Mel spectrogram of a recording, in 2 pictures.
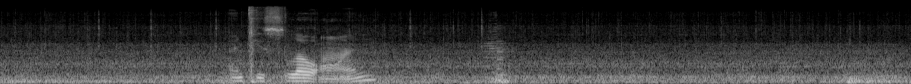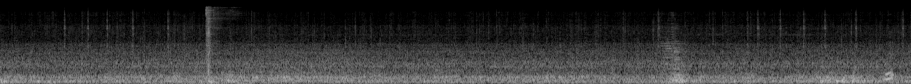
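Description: A fire crackles and burns steadily.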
